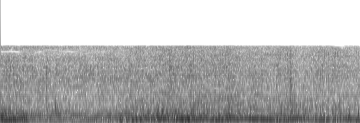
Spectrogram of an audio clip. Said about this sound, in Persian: موتور روشن میشود.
